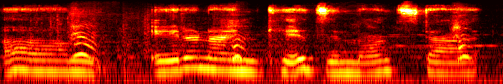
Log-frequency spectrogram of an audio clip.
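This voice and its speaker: A woman's voice: fairly high pitch, fairly even intonation, unhurried. A woman hosting a game livestream, chatting casually. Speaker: livestream host. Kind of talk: casual gaming chat. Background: clear game music.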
